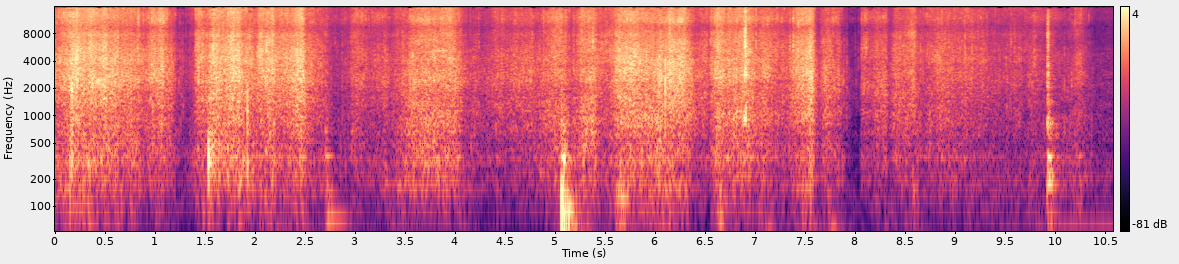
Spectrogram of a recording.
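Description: Bubble wrap and plastic packing crinkling and rustling as a horn bell is worked out of a cardboard box, with a few knocks, the sharpest about five seconds in.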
